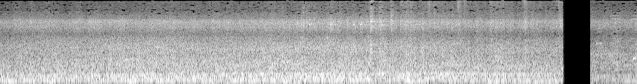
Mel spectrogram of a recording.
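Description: A small roller coaster train rumbles and rattles along its track.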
